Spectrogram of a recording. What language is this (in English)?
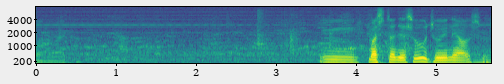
Gujarati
